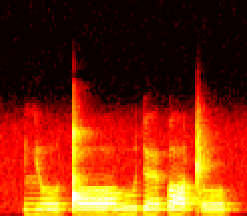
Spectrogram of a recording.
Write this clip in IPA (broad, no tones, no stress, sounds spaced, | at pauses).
lʲ o ǃ ɔː ɣ u ɗ œ ɠ ɒ ǁ o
